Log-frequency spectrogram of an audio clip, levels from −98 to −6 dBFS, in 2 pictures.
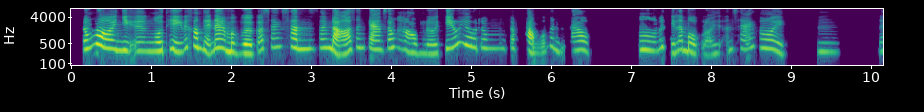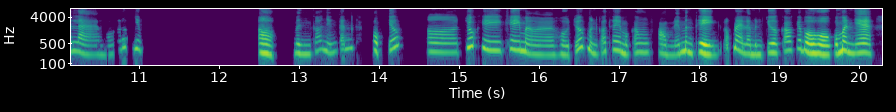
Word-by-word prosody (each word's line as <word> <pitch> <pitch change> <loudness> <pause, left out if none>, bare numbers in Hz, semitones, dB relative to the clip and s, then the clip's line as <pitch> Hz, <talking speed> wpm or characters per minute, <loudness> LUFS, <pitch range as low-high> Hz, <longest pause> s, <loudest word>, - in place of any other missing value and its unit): đúng 330 +3 +3
rồi, 350 -4 +9
nh 285 -1 -2
ngồi 285 +1 +3
thiền 295 -5 0
nó - - -3
không 390 -3 +5
thể 275 -6 0
nào 360 +3 +5
mà 275 -1 +4
vừa 240 -2 +5
có 275 +7 -3
sáng 380 +3 -8
xanh, 360 -4 +4
sáng 360 0 -1
đỏ, 235 -4 +7
sáng 370 -1 -7
cam, 320 -3 +3
sáng 355 +4 -1
hồng 255 -8 -1
đồ 230 0 -3
chiếu 360 +6 +1 0.2
vô 395 - +1
trong 345 -1 -10
trong 350 - -8
phòng - - +5
của - - -11
mình 370 -7 -7
được 295 - -19
đâu, 305 +1 0 0.6
ừ, 315 - -2 0.2
nó 380 - -4
chỉ 245 - -4
là 315 - -1
một 275 -6 -2
loại 215 +3 -11
ánh 315 - -16
sáng 335 +4 -8
thôi. 335 -8 -2 0.4
Ừm, 270 -1 -13 0.5
nên 280 +1 -13
là 220 -5 -11
mỗi 215 +1 -24
cái 310 - -24
lúc 370 0 -13
như 335 -1 -9 1.5
Ờ, 245 -3 -1 0.3
mình 230 -2 -10
có 285 - -17
những 270 -4 -13
cánh 345 +4 -14
khắc - - -43
phục 280 -3 -5
chứ, 350 +6 -6 0.3
ờ, 260 -1 -10
trước 395 +2 -2
khi 300 -4 -5
khi 320 -2 -5
mà 220 -6 -8
hồi 215 -2 -11
trước 365 - -8
mình 270 -8 -8
có 275 - -12
thuê 300 +2 -8
một 240 -3 -7
căn 255 +1 -11
phòng 225 -4 -11
để 220 +2 -12
mình 275 -1 -4
thiền. 230 -5 +3
Lúc - - -17
này 310 -5 -4
là 235 - -8
mình 220 -1 -10
chưa 255 +3 -4
có 295 +5 -8
cái 330 +2 -11
bờ 275 -4 +2
hồ 225 -3 +2
của 235 +3 -6
mình 280 -2 0
nha, 250 +1 -1
280 Hz, 240 wpm, -21 LUFS, 245-335 Hz, 1.5 s, rồi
